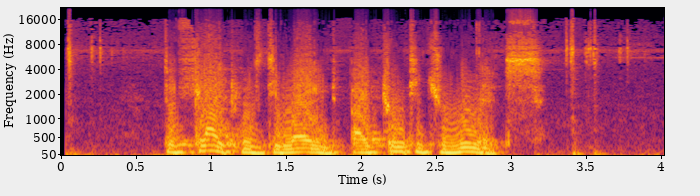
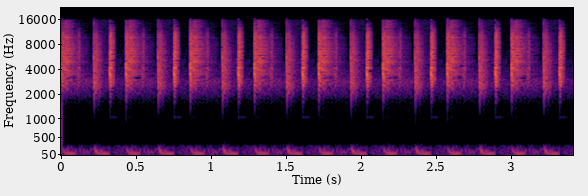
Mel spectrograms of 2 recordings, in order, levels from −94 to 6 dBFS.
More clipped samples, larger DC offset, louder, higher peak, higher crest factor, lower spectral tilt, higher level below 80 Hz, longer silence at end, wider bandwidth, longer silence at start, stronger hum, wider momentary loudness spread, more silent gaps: first, 5% vs under 0.1%; neither; first, -5 LUFS vs -26 LUFS; first, 0 dBFS vs -6 dBFS; second, 6 dB vs 24 dB; first, -4.5 dB/octave vs 4.5 dB/octave; first, -18 dBFS vs -56 dBFS; about the same, 0 s vs 0.05 s; first, over 20 kHz vs 16.5 kHz; about the same, 0.05 s vs 0 s; neither; first, 13 LU vs 1 LU; neither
